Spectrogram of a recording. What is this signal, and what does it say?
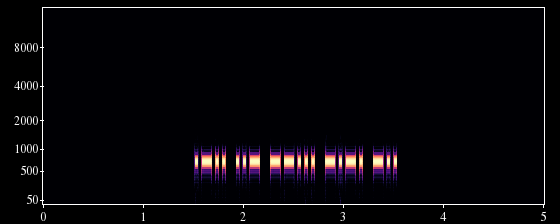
Morse code, heard as a keyed tone, about 36 wpm, 700 Hz. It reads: LU7CD
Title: DXCC-100 Call Signs - 5 Characters - Repeated 3x - 35wpm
